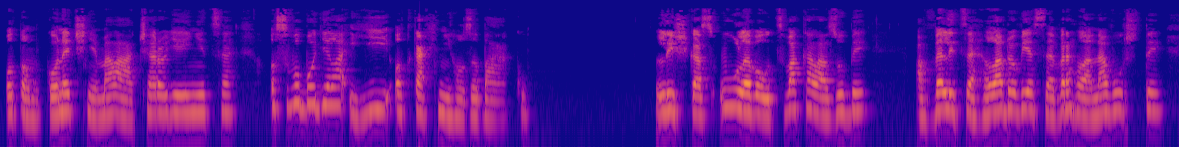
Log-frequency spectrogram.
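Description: Calm woman reading a storybook. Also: medium pitch. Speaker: narrator. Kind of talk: storybook narration.

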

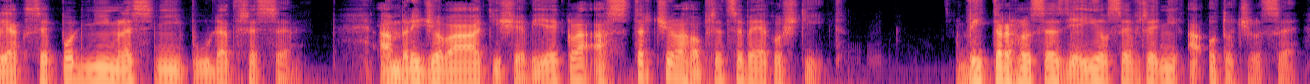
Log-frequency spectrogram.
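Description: Guy reading an audiobook, lowish voice, really lively and dramatic. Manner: dramatic, expressive. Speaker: audiobook narrator. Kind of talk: scripted audiobook narration.

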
